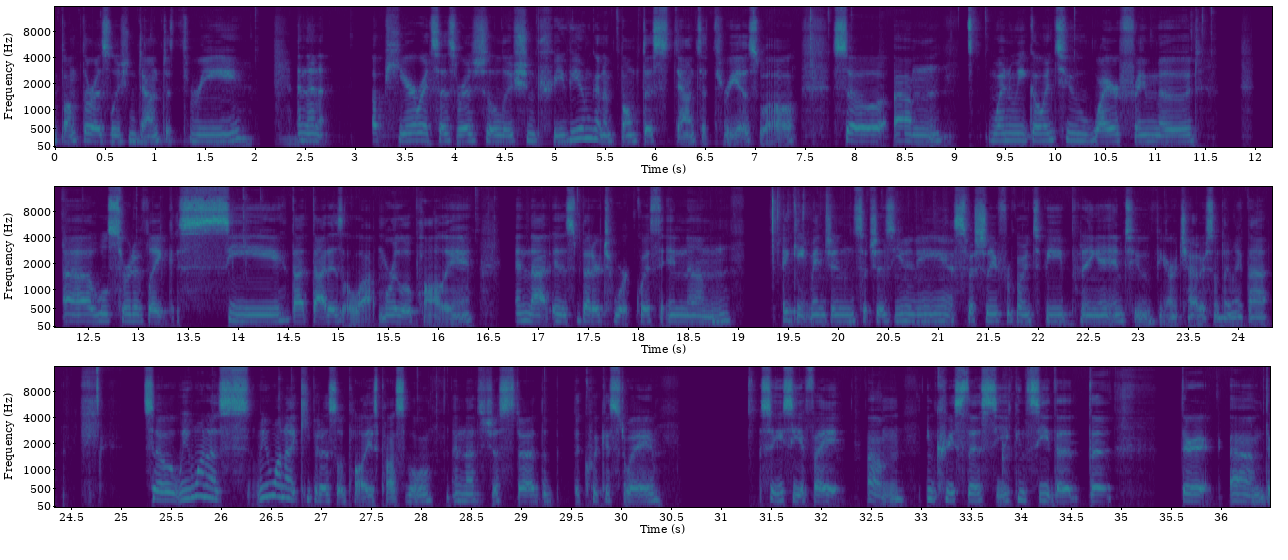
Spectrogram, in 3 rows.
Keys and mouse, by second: 0.6-2.0 drag, 5.6-7.0 drag, 7.7 alt+click, 9.3 click, 11.5 click, 12.5 alt+click, 13.7 click, 14.3-16.4 alt+drag, 17.4-26.0 drag, 26.7-28.0 alt+drag, 29.4-36.4 drag.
